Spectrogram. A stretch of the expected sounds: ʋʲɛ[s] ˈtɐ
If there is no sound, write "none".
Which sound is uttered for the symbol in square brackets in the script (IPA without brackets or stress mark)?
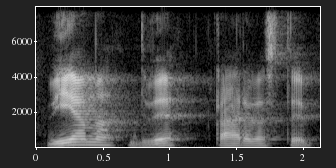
s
